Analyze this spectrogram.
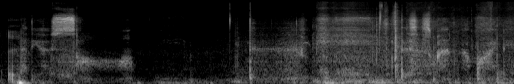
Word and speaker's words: Leviosa: You're all saying it wrong. It's LeviOsa, not LeviOsa.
